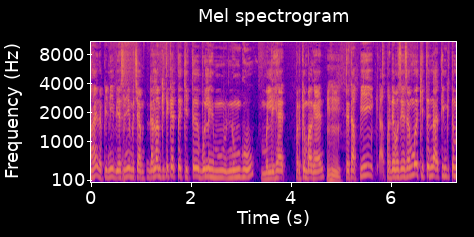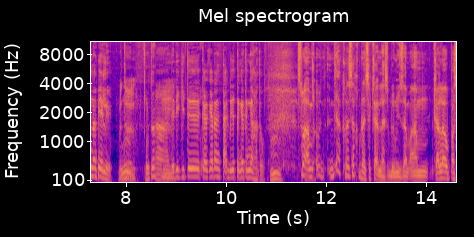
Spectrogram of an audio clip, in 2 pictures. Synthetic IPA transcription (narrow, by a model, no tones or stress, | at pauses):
ɦɛt̪apinibiasaɲəmat͡ʃamdalamk̬it̪əkat̪əkit̪əbolɛhnũŋɡumə̃liɦat̪̚pərkəmbaŋant̪ət̪apipadamasəɲãŋs̬amə̃kit̪ənaʔt̪imkit̪əmənãmpialəbət̪ʊ̰lbət̪ʊad͡ʒadik̬it̪əkadaŋkadaŋt̪aʔdət̪əŋaht̪əŋaht̪usəbaɲaakuɾasəakupərnaht͡ʃakat̪̚lahsəbəlʊmizamʔəmkalawpas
